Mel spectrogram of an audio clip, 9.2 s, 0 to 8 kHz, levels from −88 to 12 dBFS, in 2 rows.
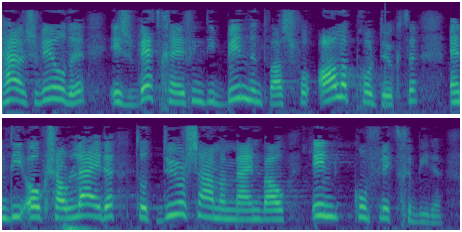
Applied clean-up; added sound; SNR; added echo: none; none; none; none.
